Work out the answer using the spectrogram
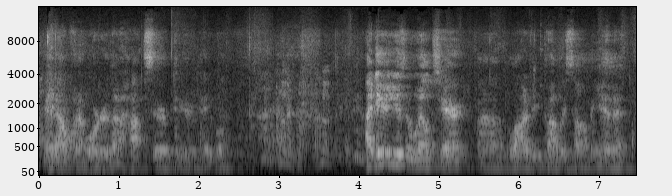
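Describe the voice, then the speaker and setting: A middle-aged man doing a stand-up comedy set, delivering deadpan one-liners. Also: on the low side, distant mic. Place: comedy club lounge. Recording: echoey club, mic heard from afar, loud noise. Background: audience laughter.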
